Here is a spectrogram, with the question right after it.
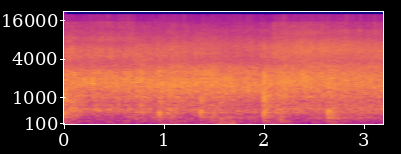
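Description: Meat browning in a hot pan for Liverpool scouse, a steady bright sizzle running throughout with a few faint pops and clicks, close and even.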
